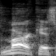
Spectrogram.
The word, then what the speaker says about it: Marquis: we we start with marquise pronounced marcus because he's [ __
